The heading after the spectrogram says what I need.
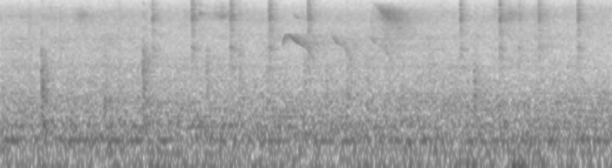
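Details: Ceiling fan: faint, roughly regular ticks about twice a second over a quiet room hum, birds outside; the fan ticks as it turns.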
